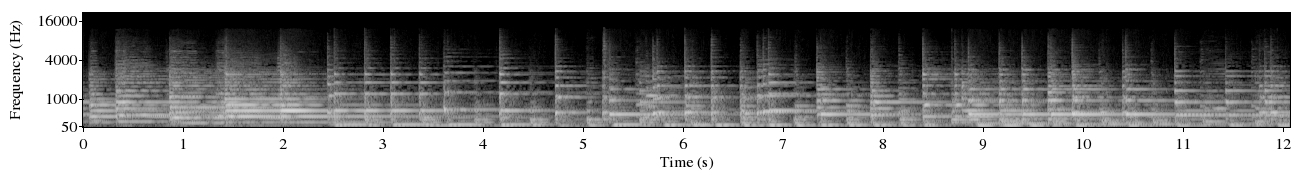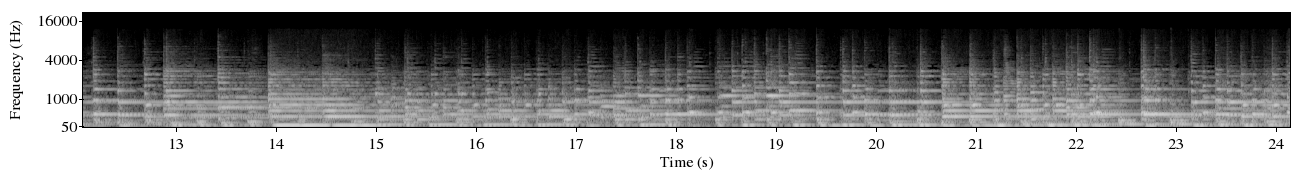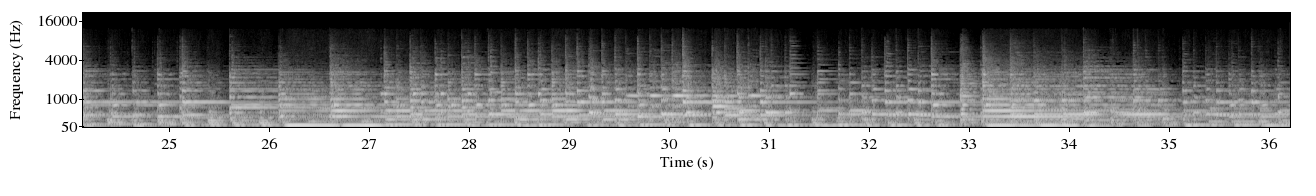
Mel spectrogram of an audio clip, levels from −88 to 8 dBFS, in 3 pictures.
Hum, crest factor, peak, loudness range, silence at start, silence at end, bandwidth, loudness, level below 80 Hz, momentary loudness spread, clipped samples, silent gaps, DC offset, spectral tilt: none; 14 dB; -2 dBFS; 6 LU; 0 s; 0 s; 8.4 kHz; -16 LUFS; -36 dBFS; 8 LU; under 0.1%; none; under 0.1%; -8.5 dB/octave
